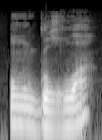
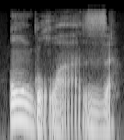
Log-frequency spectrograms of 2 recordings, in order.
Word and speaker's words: hongrois: Okay, Hongrois, Grois, Hongroise. Okay, so here final S not pronounced for the masculine form, and then you pronounce it here for the feminine form. Hongrois, Hongroise.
